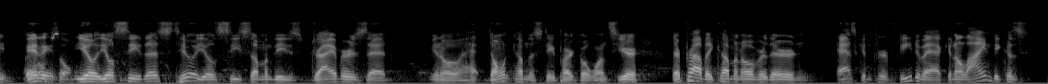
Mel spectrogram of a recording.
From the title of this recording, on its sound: 7-7-23 Trackside Live from Aftershock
